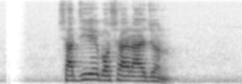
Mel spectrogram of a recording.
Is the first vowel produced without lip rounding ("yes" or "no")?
yes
